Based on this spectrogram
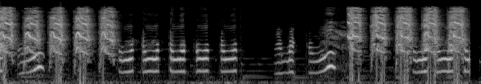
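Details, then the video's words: Talking ringneck parakeet giving rapid harsh squawks that alternate with steady, evenly spaced harmonic chirps, about four notes per second. A brief quiet gap falls midway before the loud squawking resumes. "Talking Parrot Chirping Sounds"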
